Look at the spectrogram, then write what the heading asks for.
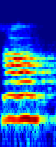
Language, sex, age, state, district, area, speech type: Hindi, female, 30-45, Rajasthan, Jodhpur, urban, conversation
